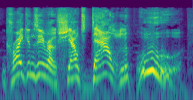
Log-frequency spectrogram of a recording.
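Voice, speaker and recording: A man hosting an online radio show, rattling off listener shout-outs with dry sarcasm and mock grandeur. His voice is fairly high and bright, and it swings widely up and down in pitch. Soft music plays underneath. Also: sing-song, slow pace, breathy edge.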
